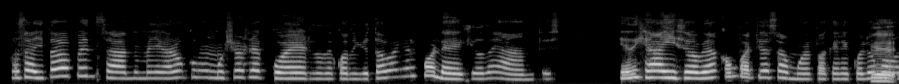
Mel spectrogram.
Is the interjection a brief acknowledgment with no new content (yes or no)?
no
